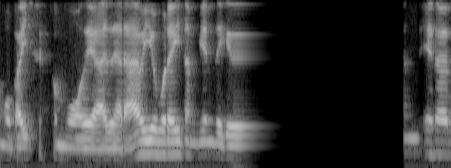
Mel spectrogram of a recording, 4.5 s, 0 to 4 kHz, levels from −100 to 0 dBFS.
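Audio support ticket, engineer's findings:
Long network dropout, 2.34 to 4.05 s. Audio cuts out mid-stream; receiver extends the last sound as a decaying buzz/hiss for a few tenths of a second, then roughly 1.3 s of silence. About 1.7 s of audio never arrives; playback resumes past the gap without it. Likely cause: packet stream interrupted upstream, with loss concealment filling then muting. Call path audible as band-limited speech, nothing above 4 kHz, consistent with G.711 mu-law at 64 kbps.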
